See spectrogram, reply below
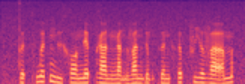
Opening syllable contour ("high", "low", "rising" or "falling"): low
